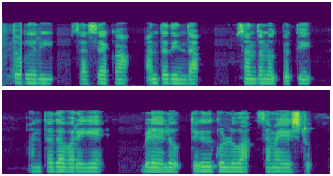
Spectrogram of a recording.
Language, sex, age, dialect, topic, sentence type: Kannada, female, 18-24, Central, agriculture, question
